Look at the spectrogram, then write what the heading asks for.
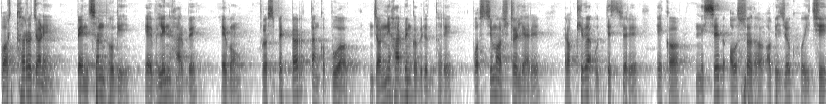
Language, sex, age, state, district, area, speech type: Odia, male, 30-45, Odisha, Nayagarh, rural, read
